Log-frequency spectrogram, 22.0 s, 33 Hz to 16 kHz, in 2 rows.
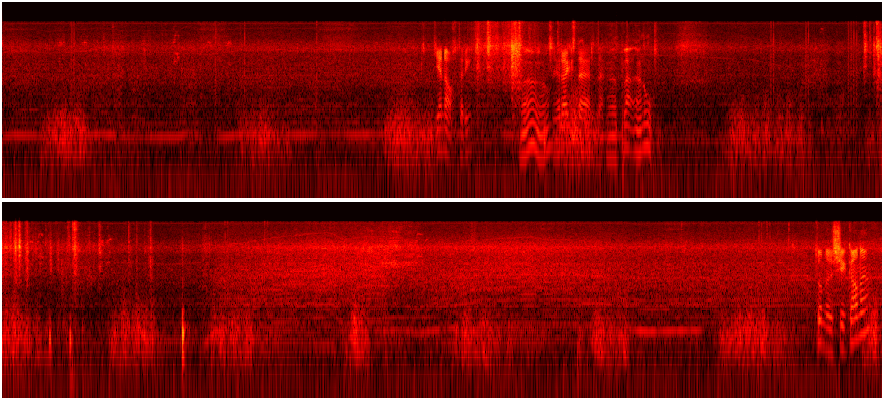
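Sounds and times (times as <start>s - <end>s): engine revs rising and falling: 0.0s - 5.9s, 12.3s - 22.0s.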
